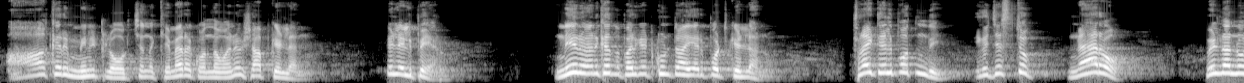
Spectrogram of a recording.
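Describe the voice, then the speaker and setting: An elderly male pastor in his late seventies delivers a fervent sermon in a notably high voice. He preaches emphatically, breaking into loud calls and dropping in English phrases. A long church-hall reverb trails every line. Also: big pitch swings, fairly quick, pauses often. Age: 70s.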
